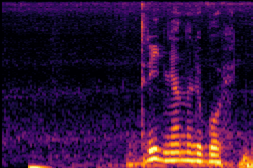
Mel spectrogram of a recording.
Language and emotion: Russian, neutral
